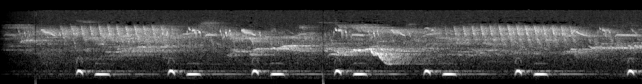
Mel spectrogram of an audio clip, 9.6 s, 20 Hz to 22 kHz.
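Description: Woodland birdsong: one bird repeats a two-note hooting call, a short higher note followed by a longer lower one, about once every 1.3 seconds, while other songbirds trill and chirp higher up.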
